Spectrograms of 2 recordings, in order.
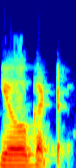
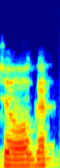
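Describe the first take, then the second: First: The word starts with a 'y' sound. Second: The word starts with a 'j' sound. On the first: This is the German pronunciation. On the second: This is how an English reader would read it.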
